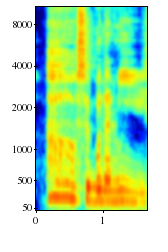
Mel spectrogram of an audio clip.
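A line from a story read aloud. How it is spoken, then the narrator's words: Joyful exclamation. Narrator (French): s'écria joyeusement Nita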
